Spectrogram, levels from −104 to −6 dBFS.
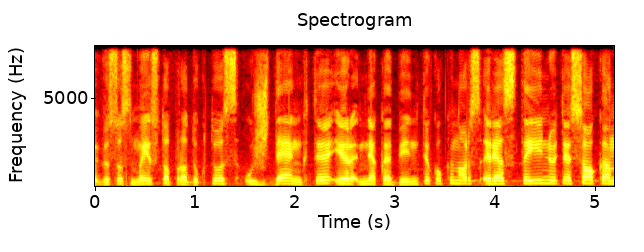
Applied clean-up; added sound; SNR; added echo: neural separator model SepFormer DNS4.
